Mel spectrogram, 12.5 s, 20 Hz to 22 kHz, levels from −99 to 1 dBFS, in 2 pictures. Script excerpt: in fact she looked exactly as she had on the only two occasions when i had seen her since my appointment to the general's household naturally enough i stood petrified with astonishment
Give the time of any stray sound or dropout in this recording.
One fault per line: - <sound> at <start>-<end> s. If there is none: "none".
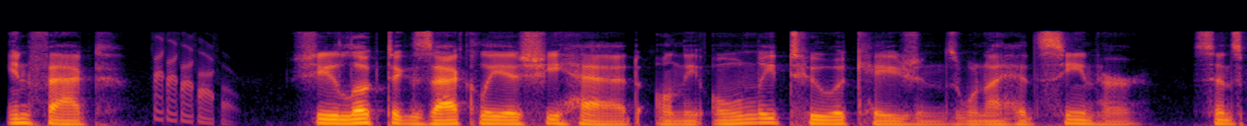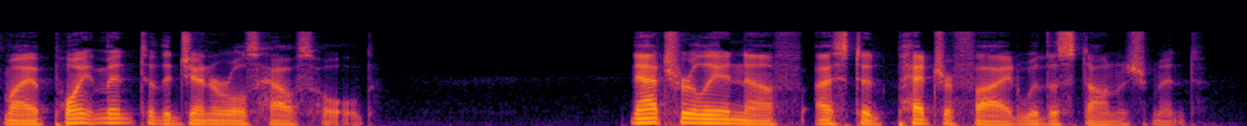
- chirp at 0.8-1.2 s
